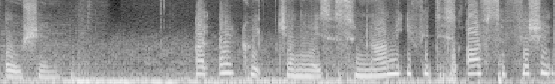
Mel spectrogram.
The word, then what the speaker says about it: tsunami: Tsunami, pronounced as tsunami, is a Japanese word.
